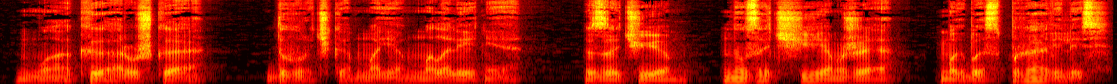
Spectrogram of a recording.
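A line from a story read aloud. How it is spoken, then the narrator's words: Quiet whimpering. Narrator (Russian): Друмир тихонько скулил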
